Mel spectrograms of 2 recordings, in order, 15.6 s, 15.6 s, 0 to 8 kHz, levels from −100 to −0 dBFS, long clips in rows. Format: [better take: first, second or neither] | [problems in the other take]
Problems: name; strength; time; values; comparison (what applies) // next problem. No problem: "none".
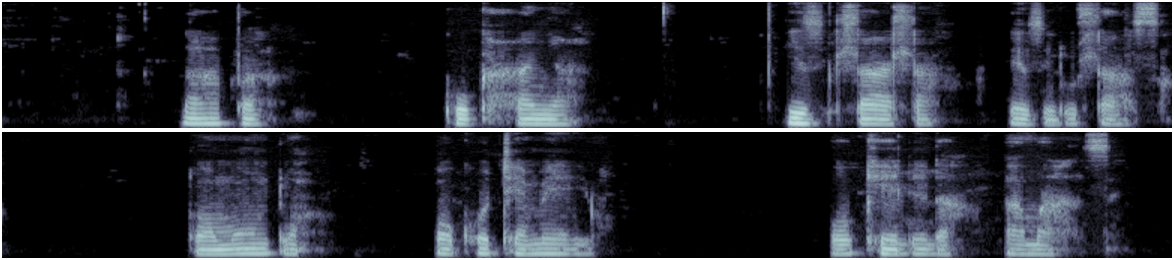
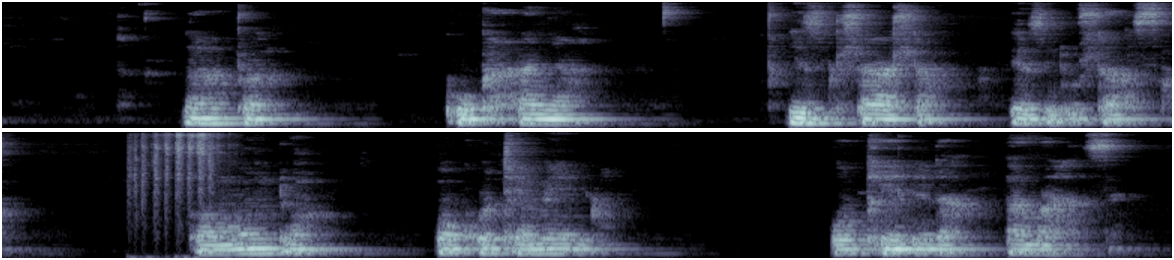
first | background sound (Tambourine); 12 dB below the speech // room echo; dies away in 0.5 s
